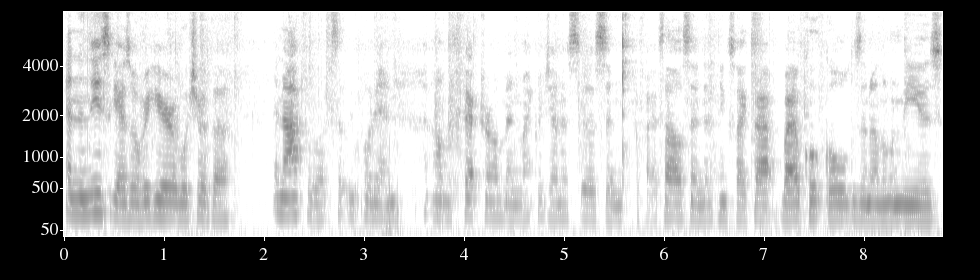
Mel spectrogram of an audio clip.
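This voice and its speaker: Speaking at a fairly quick pace with an American accent, a woman has a very deep, low pitch, monotone, flat intonation and big swings in loudness. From US Midwest. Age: 70s. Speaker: farmer. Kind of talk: casual chat.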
